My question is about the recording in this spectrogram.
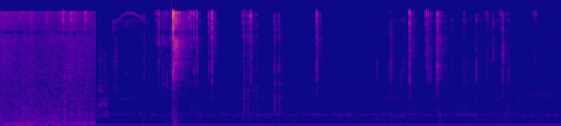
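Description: Steady outdoor traffic rumble that cuts off abruptly a little over a second in. Then, in a quiet room, a long-nose utility lighter gives one sharp ignition click, followed by scattered small clicks and ticks as it lights a candle.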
